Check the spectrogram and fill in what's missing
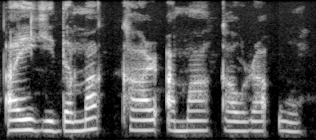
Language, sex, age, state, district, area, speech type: Manipuri, female, 18-30, Manipur, Senapati, urban, read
